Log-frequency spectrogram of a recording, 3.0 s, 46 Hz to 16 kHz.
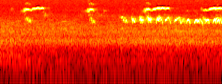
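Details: A small flock of Common Starlings, likely juveniles, perched on a wire at Elmley Nature Reserve, Kent, on 12 October 2025, gives thin, high, scratchy chirps rising into rapid chattering in the last half over a faint steady hum.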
